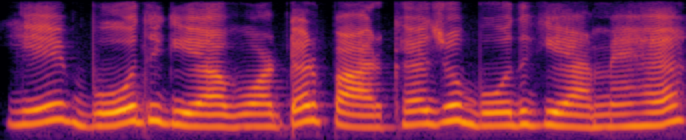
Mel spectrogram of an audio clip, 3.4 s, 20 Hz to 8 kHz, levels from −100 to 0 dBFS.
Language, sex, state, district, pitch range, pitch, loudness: Hindi, female, Bihar, Gaya, 225-280 Hz, 245 Hz, -25 LUFS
